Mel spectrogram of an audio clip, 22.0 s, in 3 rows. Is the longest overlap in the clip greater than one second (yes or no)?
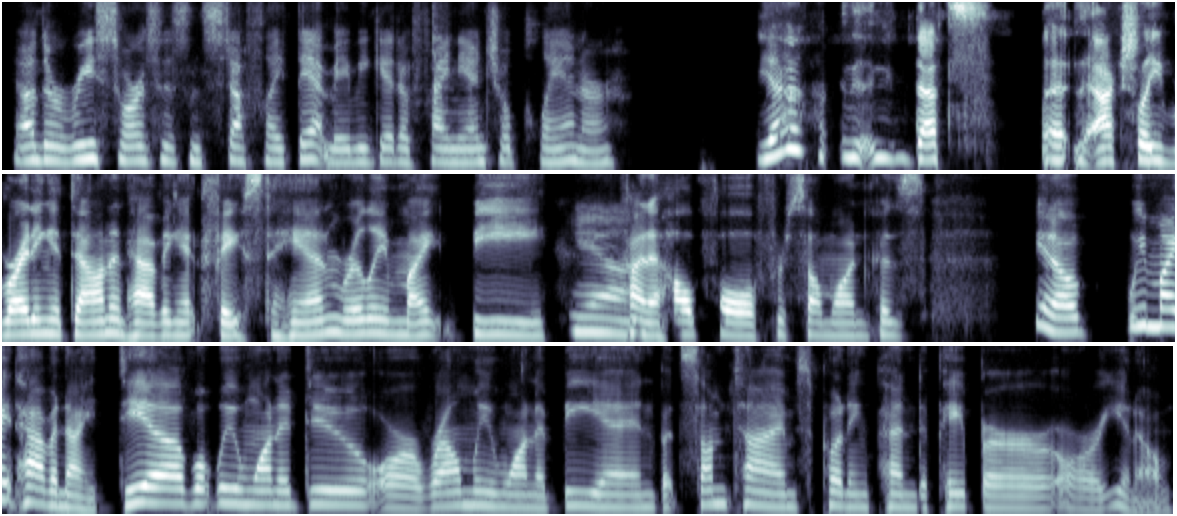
no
